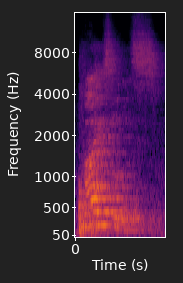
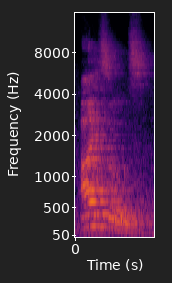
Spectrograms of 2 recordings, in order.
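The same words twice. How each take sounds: The two takes are said the same way.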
